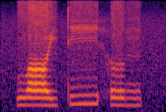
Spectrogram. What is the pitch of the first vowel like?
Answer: low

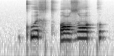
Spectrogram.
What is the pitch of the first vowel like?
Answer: high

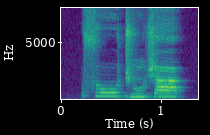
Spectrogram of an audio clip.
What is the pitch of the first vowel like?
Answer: high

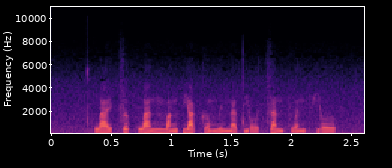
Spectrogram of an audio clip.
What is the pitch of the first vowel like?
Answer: low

